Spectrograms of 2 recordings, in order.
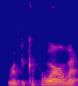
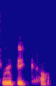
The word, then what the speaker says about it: Rupi Kaur: And, you know, oddly enough, like the Instagram poets, Rupi Kapoor, I don't, did I pronounce that right? I think it's Rupi Kaur. Kaur. Oh, Kaur.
